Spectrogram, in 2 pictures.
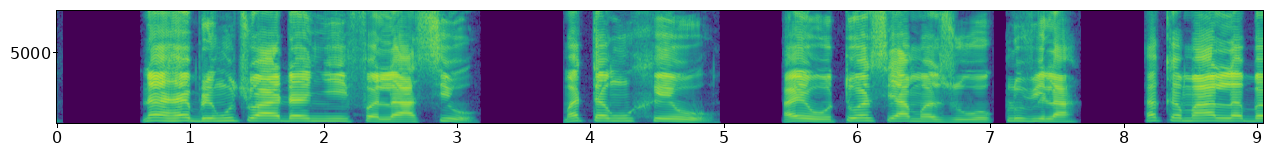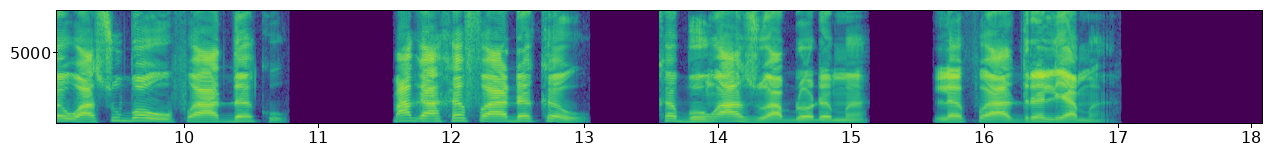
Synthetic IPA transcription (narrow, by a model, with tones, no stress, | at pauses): nɛ̃˦ɦe˦bɾi˨ŋũ˦t͡ʃo˦a˨˦ɖɛ˦ɲĩ˦fɛ˦lɛ˨a˨si˦wo̰˨ | mɛ̃˦t̪ɛ˦ŋũ˦xe˦wo̰˨ | e˦jɛ˦wo˨t̪o˦ɛ˦si˨a˨mɛ̃˨zu˨wo˨klu˦vi˦la˦ | ɛ˦kɛ˦mã˦lɛ˦bɛ˦wo˨a˨su˦bɔ˦wo˨ɸɛ˦a˨d̪ɛ̃˦ko̰˨ | mã˦ɡa˦xɛ˦fɛ˦a˨ɖɛ˦kɛ˦o̰˨ | kɛ˦bo˦ŋa˦zu˨a˨blɔ˨ɖɛ˨mɛ̰̃˨ | lɛ˨ɸɛ˦a˨d̪ɾɛ˦li˦a˨mɛ̰̃˨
